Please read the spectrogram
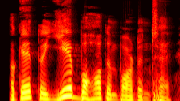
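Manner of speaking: usual speaking voice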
